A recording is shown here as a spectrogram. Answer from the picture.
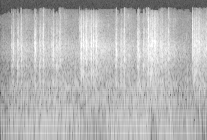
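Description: Many press camera shutters clicking rapidly and overlapping, starting abruptly at a cut.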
